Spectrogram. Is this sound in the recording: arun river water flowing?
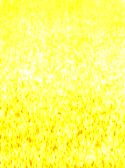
yes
